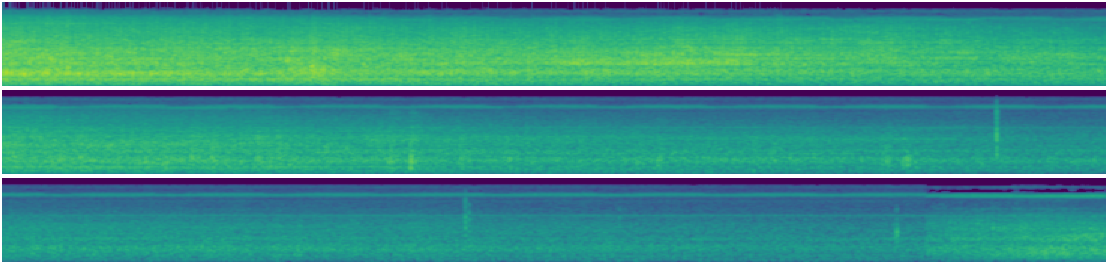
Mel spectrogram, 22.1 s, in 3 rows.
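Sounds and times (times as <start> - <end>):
train coaches rumbling on rails: 0.0 - 19.8, 20.9 - 22.0
faint click: 13.9 - 14.1, 17.8 - 18.0.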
